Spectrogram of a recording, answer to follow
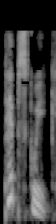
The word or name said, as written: pip-squeak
